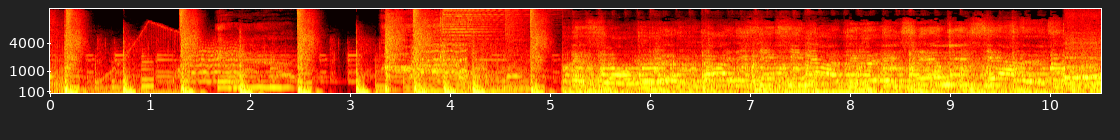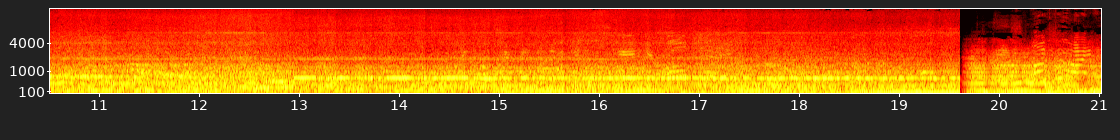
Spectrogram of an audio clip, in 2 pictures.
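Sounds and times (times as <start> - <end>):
background music with held notes: 0.0 - 10.2
misting fans rushing air: 10.2 - 19.6.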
